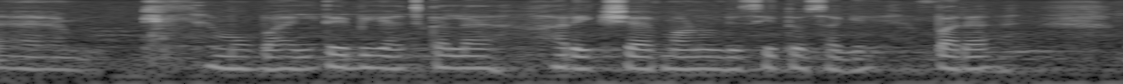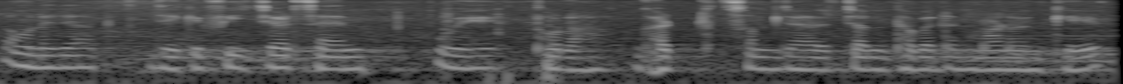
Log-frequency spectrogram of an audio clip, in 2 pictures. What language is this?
Sindhi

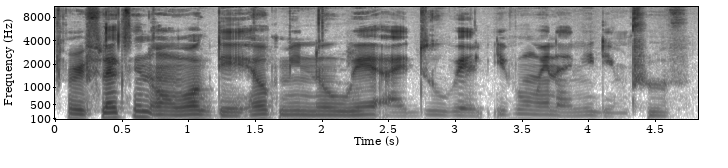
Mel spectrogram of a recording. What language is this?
Nigerian Pidgin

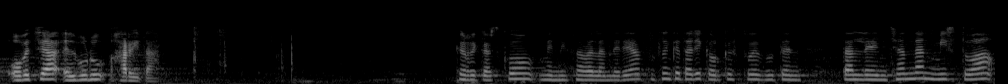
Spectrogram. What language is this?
Basque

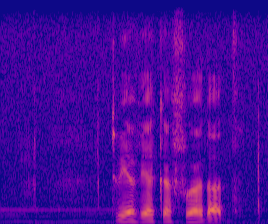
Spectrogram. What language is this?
Afrikaans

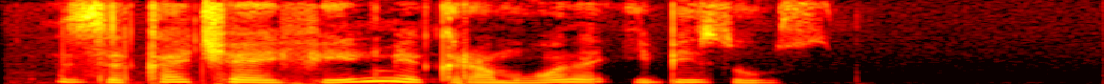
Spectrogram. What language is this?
Russian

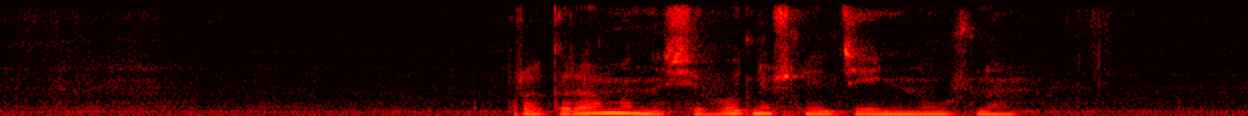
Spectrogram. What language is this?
Russian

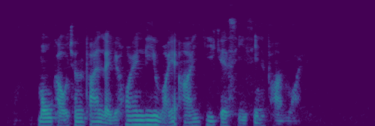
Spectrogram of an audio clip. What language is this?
Cantonese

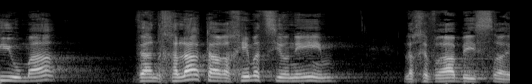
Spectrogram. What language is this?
Hebrew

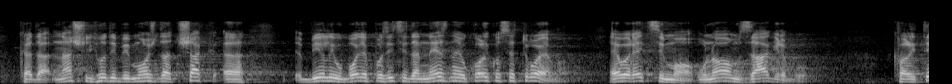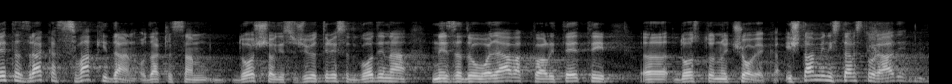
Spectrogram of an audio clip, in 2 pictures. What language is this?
Croatian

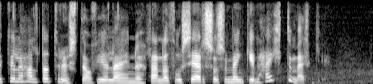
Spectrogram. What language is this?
Icelandic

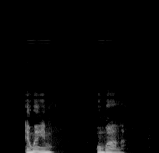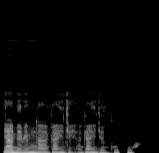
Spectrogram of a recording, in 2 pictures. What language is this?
Igbo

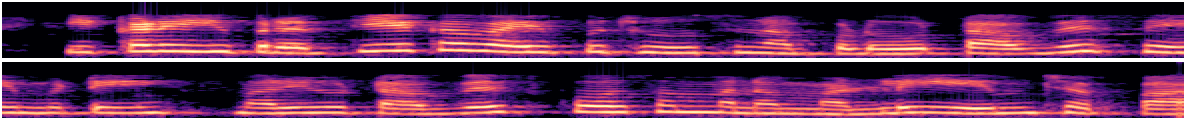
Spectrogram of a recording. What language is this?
Telugu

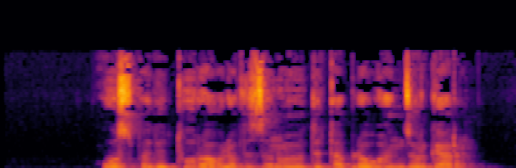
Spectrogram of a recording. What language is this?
Pashto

